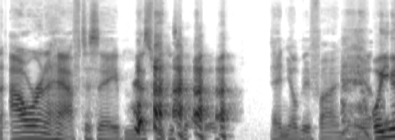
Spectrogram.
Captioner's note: laughs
